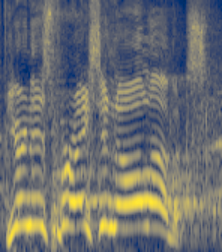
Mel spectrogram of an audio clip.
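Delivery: high, shouted tribute; hammed-up cheering praise; mock shouted praise. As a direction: cheer it out like a fan. Preacher quoting praise, shouted.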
